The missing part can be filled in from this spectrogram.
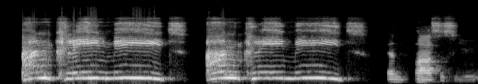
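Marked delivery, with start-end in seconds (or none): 0.2-3.5 very high-pitched screaming shriek. Voicing a wild-looking woman in the water: screaming woman. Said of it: "she's screaming".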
